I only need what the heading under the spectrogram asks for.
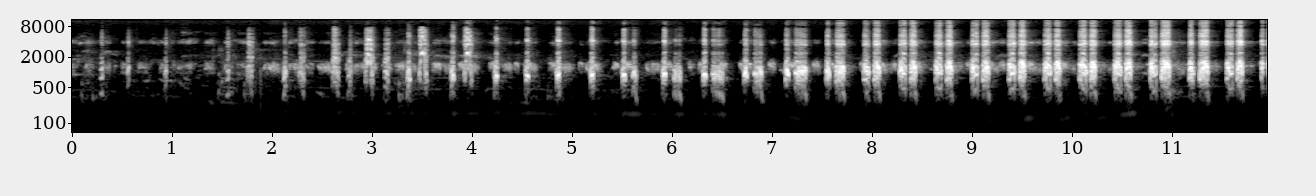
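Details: A female chukar partridge gives a long accelerating series of harsh clucks, starting faint and slow and building to a loud, fast, regular chattering rhythm, with a faint low hum partway through.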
